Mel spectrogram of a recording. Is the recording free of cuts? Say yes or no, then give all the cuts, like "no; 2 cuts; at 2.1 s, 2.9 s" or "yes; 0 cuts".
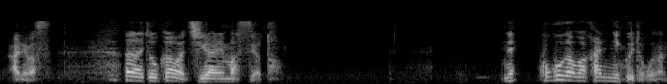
no; 1 cut; at 1.4 s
